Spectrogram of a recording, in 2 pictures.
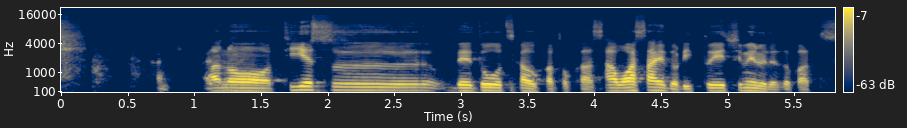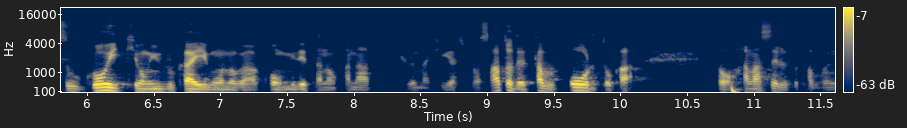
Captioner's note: speaking japanese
